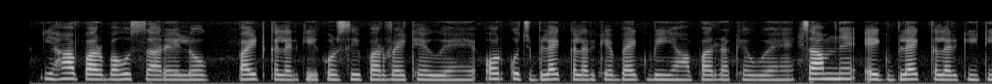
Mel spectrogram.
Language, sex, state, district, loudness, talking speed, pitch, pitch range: Hindi, female, Uttar Pradesh, Ghazipur, -23 LUFS, 195 wpm, 225 Hz, 220-235 Hz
